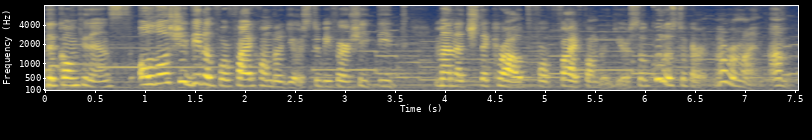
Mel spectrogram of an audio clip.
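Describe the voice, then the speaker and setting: A woman live streamer giving casual, animated commentary on a game, thinking aloud in a giggly, chatty way. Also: on the high side, brisk. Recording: slightly distant mic, faint game music. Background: faint game music.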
